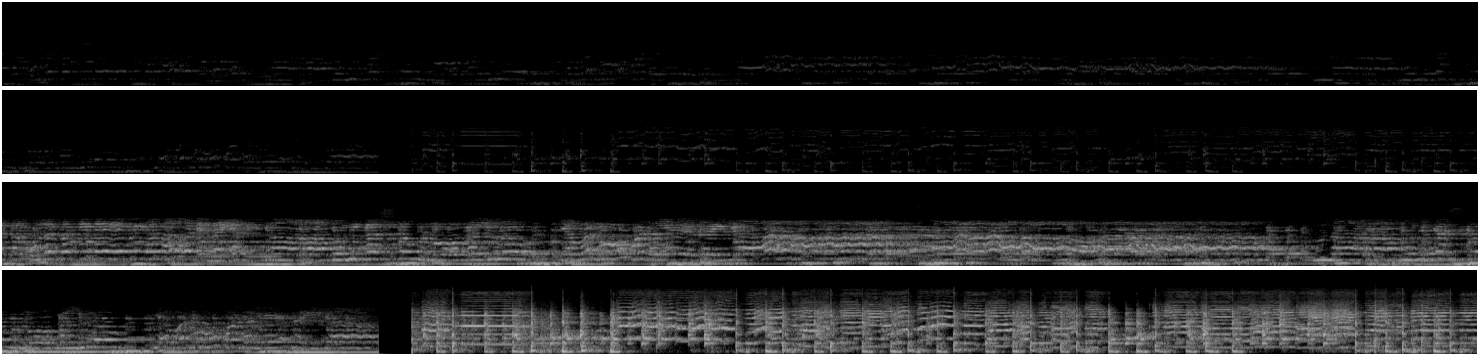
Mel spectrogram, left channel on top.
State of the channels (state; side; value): quieter; left; 31.2 dB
